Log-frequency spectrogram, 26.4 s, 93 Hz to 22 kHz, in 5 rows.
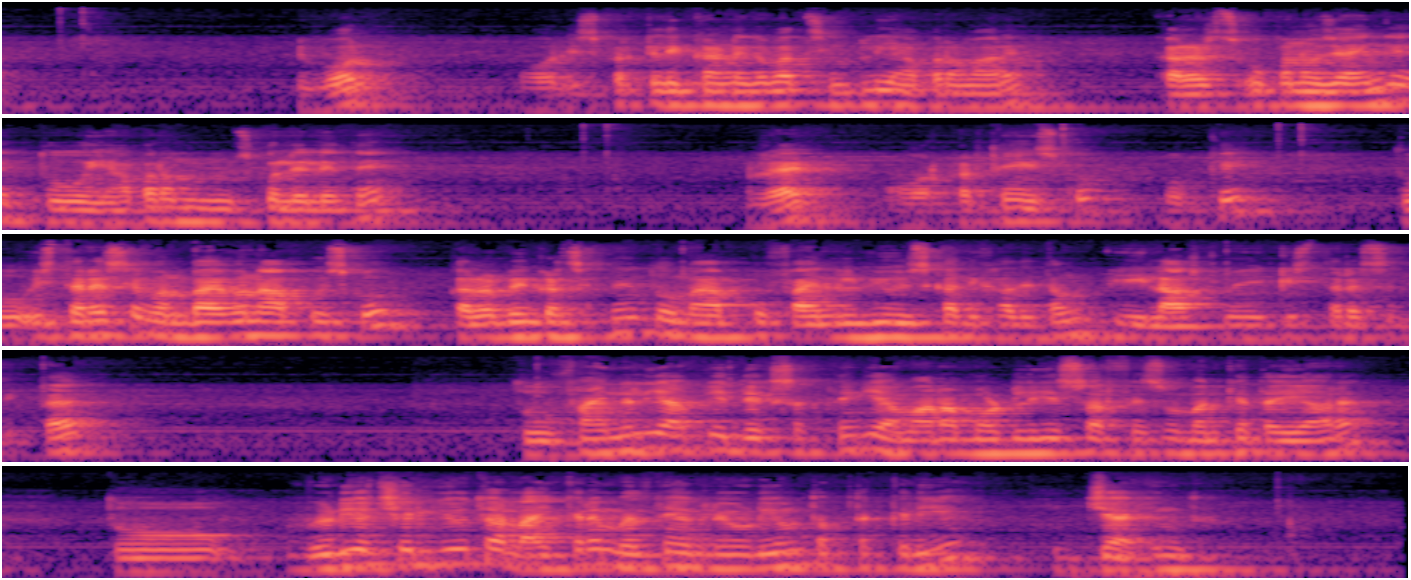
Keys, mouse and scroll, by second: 10.4-11.3 scroll up 1, 11.3 middle click, 14.6-15.1 scroll down 1, 15.2 middle click, 17.3 middle click.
